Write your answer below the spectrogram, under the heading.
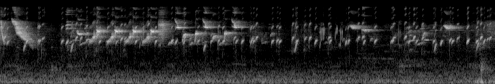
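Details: European goldfinch song used to encourage males to sing: lively twittering with quick chirps about three per second, short trilled runs and thin high notes, continuous and bright.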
